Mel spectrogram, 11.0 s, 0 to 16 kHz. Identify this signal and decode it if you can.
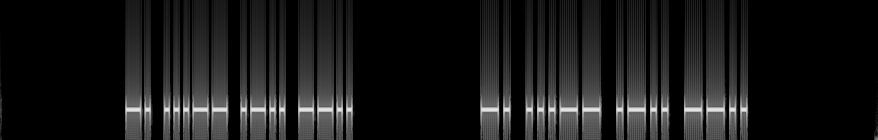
Morse code, heard as a keyed tone, about 20 wpm, 700 Hz. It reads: N3LZ N3LZ
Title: Speed Racing - USA Call Signs 17wpm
